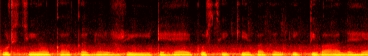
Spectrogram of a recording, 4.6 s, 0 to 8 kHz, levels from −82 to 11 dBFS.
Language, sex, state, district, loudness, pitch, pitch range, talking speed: Hindi, female, Jharkhand, Ranchi, -13 LUFS, 190 Hz, 185-195 Hz, 130 wpm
